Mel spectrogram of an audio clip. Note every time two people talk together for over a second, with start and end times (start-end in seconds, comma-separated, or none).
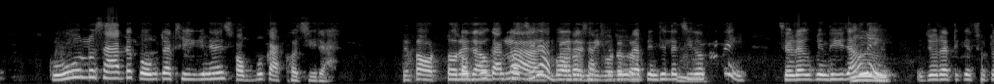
4.6-7.0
